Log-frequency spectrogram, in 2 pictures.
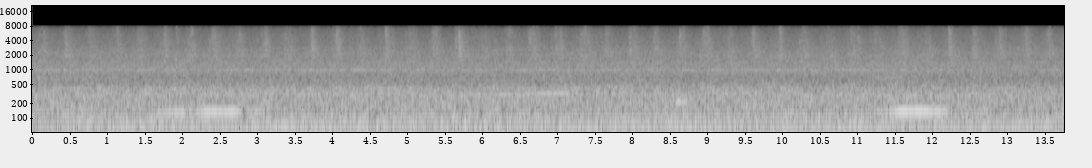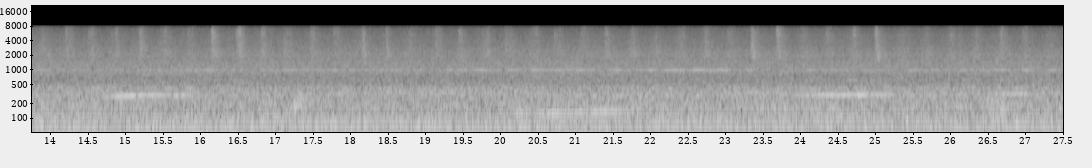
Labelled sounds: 14.8	15.2	humpback whale, 0.21 to 0.33 kHz

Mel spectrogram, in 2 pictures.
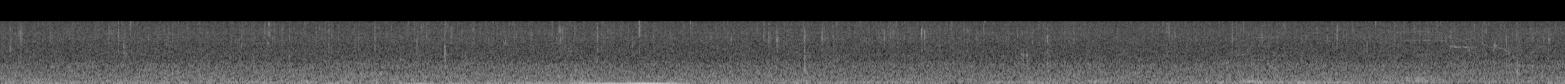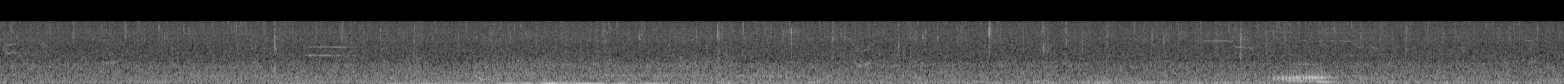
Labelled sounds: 14.0	14.2	killer whale, northern resident, G clan, 4.4 to 4.7 kHz
14.5	14.7	killer whale, northern resident, G clan, 2.0 to 2.4 kHz
18.7	19.2	killer whale, northern resident, G clan, 1.4 to 2.2 kHz
27.7	28.2	killer whale, northern resident, G clan, 1.9 to 3.0 kHz

